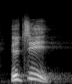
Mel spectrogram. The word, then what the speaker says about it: yoshi: Okay, யுச்சி அப்படின்றாங்க. யுச்சி, நான் pronounce உங்களுக்கு புரியாத மாதிரி இருந்துச்சுனாலும் YOSHI, அது நீங்கள்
